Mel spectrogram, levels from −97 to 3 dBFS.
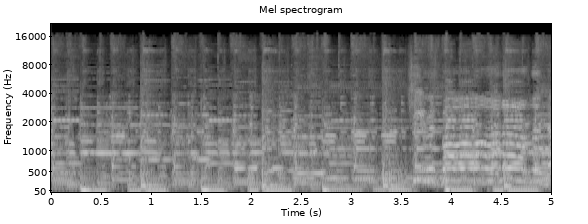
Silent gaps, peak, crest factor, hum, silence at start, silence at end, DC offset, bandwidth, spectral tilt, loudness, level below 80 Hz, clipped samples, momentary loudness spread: none; -6 dBFS; 16 dB; none; 0 s; 0 s; under 0.1%; 17.5 kHz; -4.5 dB/octave; -23 LUFS; -30 dBFS; under 0.1%; 6 LU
